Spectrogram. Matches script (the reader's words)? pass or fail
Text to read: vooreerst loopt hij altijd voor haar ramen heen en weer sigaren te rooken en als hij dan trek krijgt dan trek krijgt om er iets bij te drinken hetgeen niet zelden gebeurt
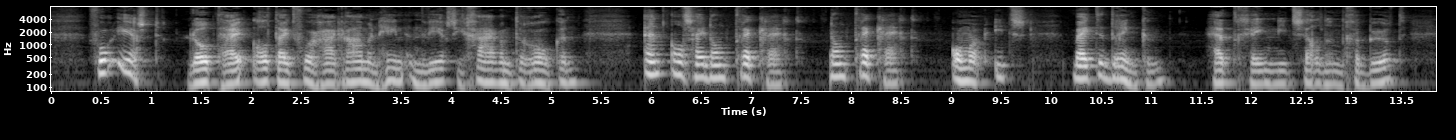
pass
